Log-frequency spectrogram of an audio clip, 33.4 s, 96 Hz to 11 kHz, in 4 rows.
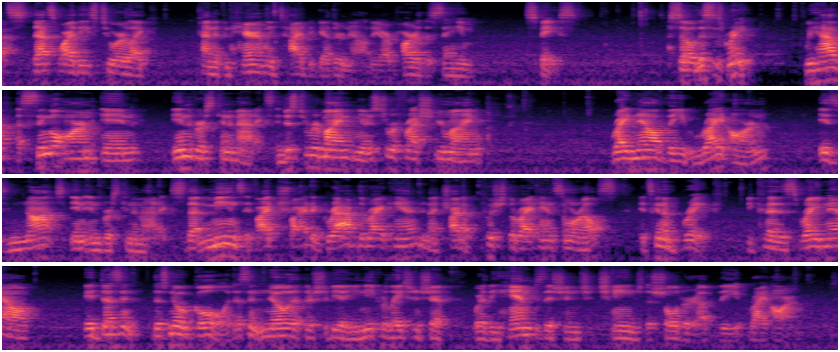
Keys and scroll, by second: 2.3 ctrl+z, 5.9 ctrl+z, 32.6 ctrl+z.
